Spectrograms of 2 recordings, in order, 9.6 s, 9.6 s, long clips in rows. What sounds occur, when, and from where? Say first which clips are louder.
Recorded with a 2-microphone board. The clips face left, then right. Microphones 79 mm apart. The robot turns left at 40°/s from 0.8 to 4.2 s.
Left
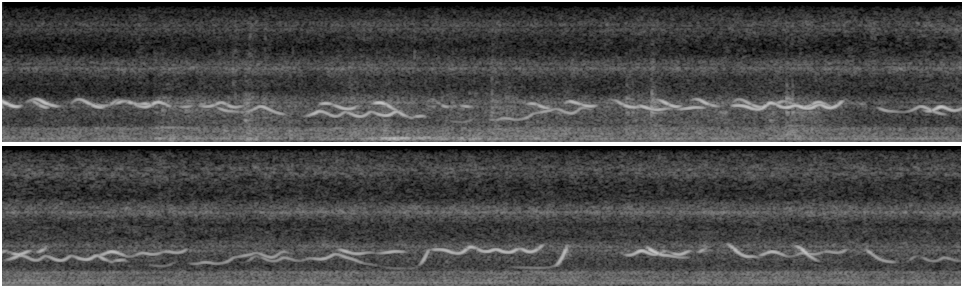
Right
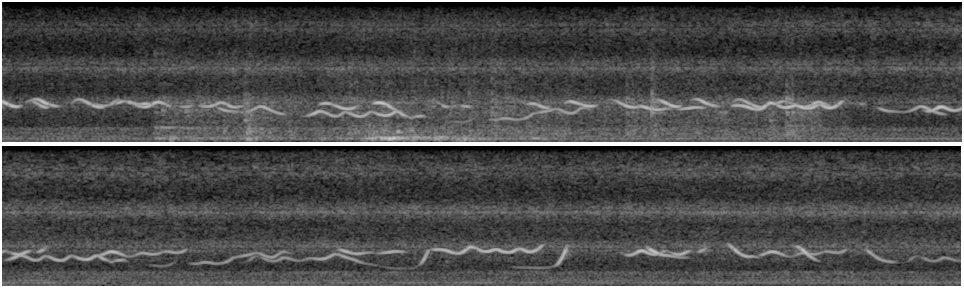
0.8 s a toilet flushing: even; 20° right (ahead or behind), 0.9 m; by 2.8 s 70° right (ahead or behind), 0.9 m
